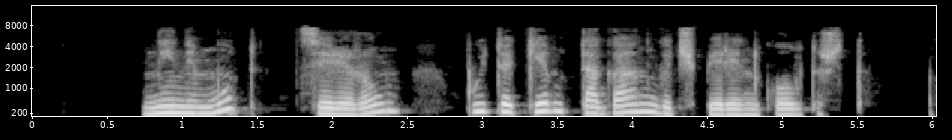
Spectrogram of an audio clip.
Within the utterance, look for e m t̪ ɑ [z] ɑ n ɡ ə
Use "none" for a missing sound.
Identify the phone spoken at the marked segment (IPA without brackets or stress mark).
ɣ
